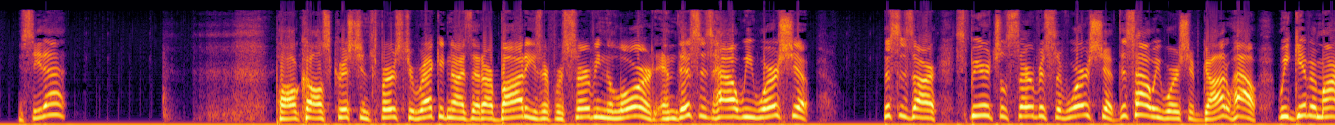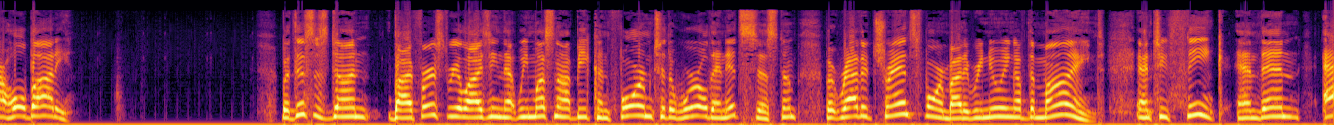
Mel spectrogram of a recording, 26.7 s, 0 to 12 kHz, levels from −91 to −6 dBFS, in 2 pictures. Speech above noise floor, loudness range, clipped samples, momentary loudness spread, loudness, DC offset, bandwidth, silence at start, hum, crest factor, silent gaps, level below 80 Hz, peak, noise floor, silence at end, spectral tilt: 51 dB; 4 LU; 0.4%; 7 LU; -12 LUFS; 4%; 9.4 kHz; 0.2 s; none; 12 dB; none; -44 dBFS; 0 dBFS; -62 dBFS; 0 s; -5 dB/octave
